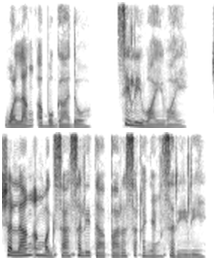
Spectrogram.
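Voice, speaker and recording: A woman narrates a scripted, dramatic romance story. Her voice is low-pitched and a little mellow, with lively intonation at a normal speed. The recording is dry and clean, with studio quality.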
